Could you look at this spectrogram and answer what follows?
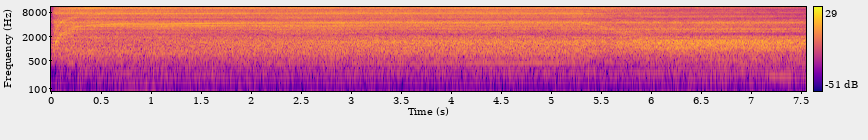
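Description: Festool Domino loose-tenon joiner switched on and running free, no cut: its motor spins up sharply, then holds a steady high whine over a loud hiss while the cutter spins and oscillates side to side.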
